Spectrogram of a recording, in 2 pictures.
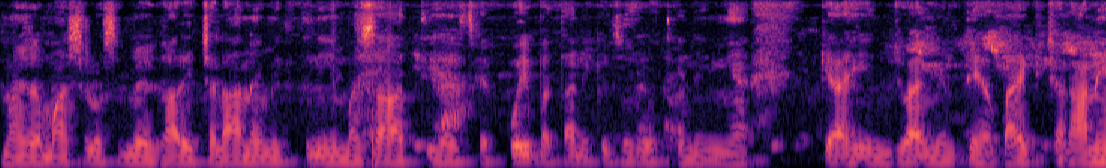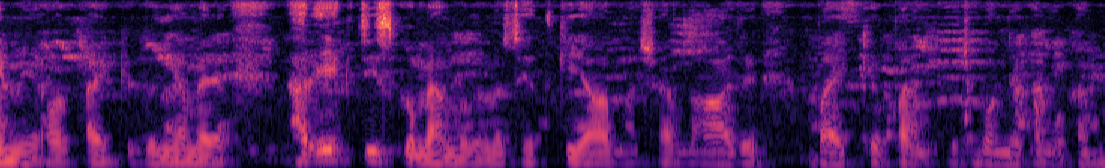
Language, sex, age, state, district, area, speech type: Urdu, male, 30-45, Bihar, Supaul, rural, spontaneous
